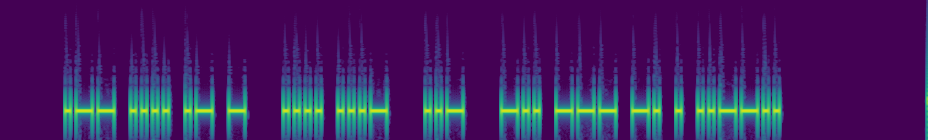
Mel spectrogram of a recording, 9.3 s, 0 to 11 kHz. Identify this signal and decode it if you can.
Morse code, heard as a keyed tone, about 22 wpm, 700 Hz. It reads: WHAT HV U DONE?
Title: Sentences from Top 500 Words and Abbreviations 22wpm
